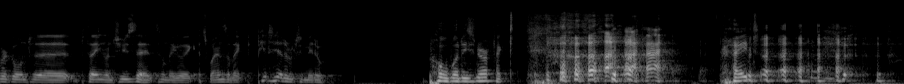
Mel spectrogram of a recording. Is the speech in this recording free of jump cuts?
yes; 0 cuts

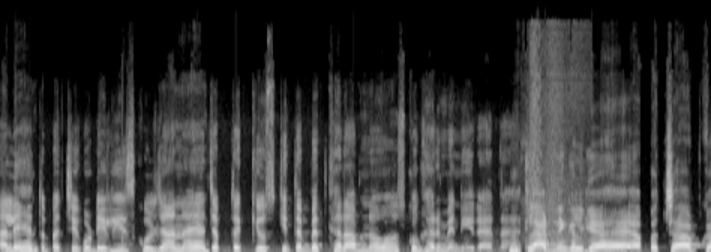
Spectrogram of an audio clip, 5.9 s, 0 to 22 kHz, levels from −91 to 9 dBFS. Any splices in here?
yes; 1 cut; at 4.3 s

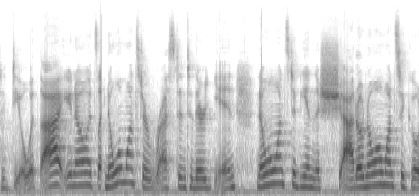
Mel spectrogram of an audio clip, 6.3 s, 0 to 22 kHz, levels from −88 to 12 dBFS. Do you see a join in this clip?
yes; 1 cut; at 1.5 s

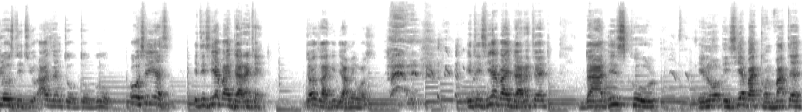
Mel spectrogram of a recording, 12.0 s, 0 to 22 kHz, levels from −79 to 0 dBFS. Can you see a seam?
no; 0 cuts

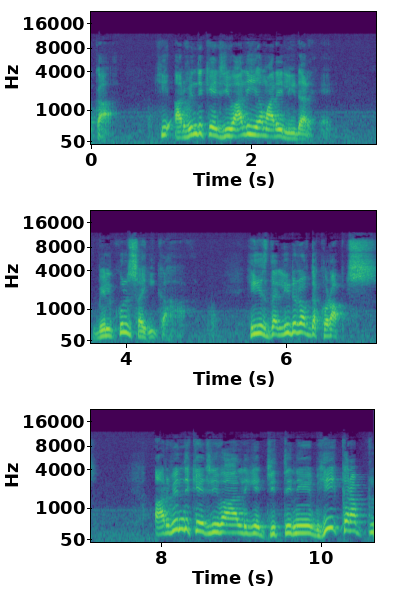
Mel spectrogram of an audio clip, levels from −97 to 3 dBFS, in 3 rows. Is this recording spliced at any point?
no; 0 cuts

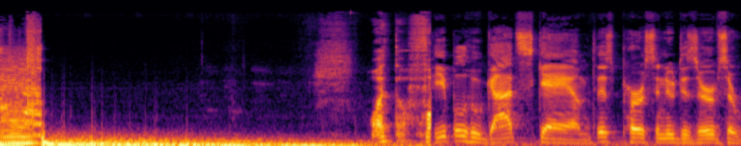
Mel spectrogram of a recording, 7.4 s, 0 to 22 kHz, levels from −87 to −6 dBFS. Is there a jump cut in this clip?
yes; 1 cut; at 4.3 s

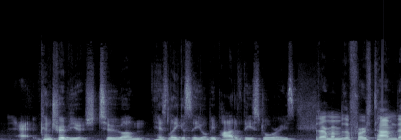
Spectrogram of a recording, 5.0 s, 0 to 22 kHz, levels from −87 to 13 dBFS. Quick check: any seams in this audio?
yes; 1 cut; at 3.9 s

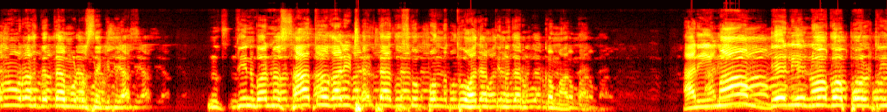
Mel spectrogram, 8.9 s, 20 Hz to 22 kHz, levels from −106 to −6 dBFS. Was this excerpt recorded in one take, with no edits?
yes; 0 cuts

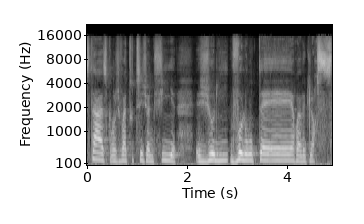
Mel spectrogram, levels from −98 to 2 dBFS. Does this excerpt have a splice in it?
yes; 1 cut; at 2.8 s

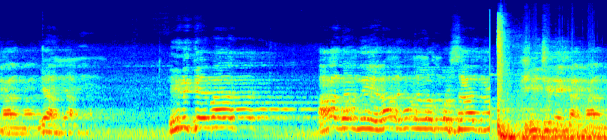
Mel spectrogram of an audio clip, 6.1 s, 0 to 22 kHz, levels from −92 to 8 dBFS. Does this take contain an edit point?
yes; 1 cut; at 4.8 s

